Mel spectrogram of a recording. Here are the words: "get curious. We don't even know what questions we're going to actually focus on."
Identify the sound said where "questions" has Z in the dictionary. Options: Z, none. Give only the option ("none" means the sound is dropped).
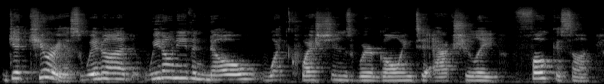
Z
